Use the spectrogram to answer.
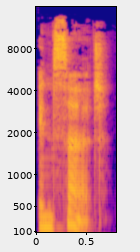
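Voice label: "insert", British English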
